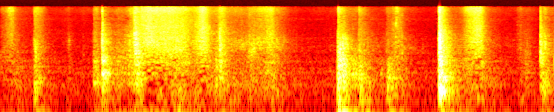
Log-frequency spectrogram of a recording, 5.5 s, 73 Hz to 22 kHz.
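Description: Plastic knocks and a sliding scrape as the cylindrical filter and spring-loaded bottom cover of a Xiaomi Mi 3H air purifier are fitted back into the housing: a knock about a second in, a rubbing scrape for a couple of seconds, then two sharp knocks about a second apart.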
